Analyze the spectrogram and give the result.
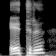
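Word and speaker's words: être: उदाहरण के लिए एत्र्र जिसका मतलब है होना। इसे बोलेंगे एत्र और फेथ यानी पार्टी।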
